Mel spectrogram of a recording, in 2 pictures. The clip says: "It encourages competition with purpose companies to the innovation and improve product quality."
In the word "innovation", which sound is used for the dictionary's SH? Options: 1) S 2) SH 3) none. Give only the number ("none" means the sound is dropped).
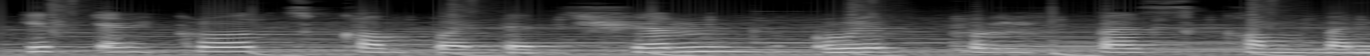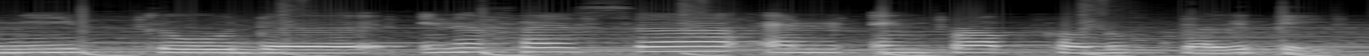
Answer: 1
